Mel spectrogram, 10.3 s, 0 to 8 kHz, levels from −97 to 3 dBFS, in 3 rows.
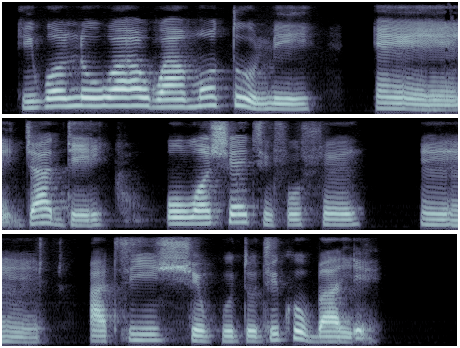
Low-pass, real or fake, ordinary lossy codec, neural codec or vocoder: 7.2 kHz; fake; AAC, 48 kbps; autoencoder, 22.05 kHz, a latent of 192 numbers a frame, VITS, trained on one speaker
